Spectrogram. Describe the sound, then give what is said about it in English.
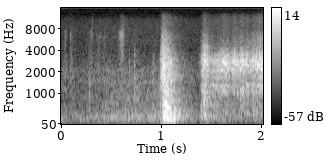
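A car door clunks shut with a single solid thump as a man gets into his car, followed moments later by a steady, bright whooshing rumble that continues to the end. No one speaks. “Liggett races to his car and gets in. Then he gets out, fumbles through his pockets for his keys, and gets back in.”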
